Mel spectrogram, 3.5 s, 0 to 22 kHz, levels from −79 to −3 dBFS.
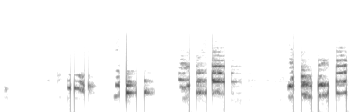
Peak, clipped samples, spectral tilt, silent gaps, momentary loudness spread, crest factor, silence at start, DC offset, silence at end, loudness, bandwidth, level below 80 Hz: -20 dBFS; under 0.1%; 1.5 dB/octave; 1.02-1.14 s, 1.22-1.26 s, 1.57-1.62 s, 1.72-1.79 s, 2.43-2.49 s, 2.59-2.67 s, 3.32-3.36 s; 17 LU; 20 dB; 0.7 s; under 0.1%; 0.05 s; -39 LUFS; 7.4 kHz; -82 dBFS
